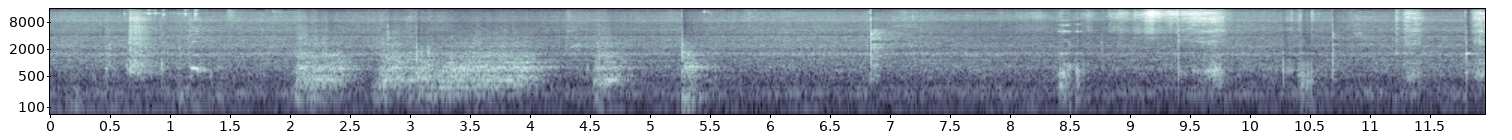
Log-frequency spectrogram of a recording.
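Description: Irregular knocks and scrapes of kitchen prep: garlic being crushed in a stone mortar (cobek), with the taps of a knife on a cutting board.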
